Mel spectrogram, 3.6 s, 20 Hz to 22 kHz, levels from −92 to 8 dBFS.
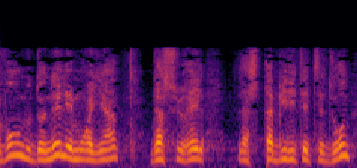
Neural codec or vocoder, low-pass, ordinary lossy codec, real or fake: none; none; none; real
